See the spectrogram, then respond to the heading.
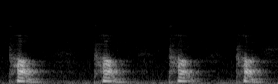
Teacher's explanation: একটা বাতাস বের হবে মুখ থেকে, ধুম করে একটা বাতাস বের হবে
